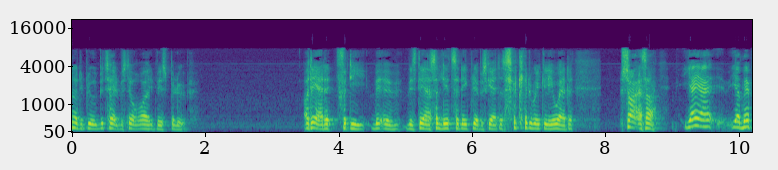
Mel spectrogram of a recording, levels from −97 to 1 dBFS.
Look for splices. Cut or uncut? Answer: cut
